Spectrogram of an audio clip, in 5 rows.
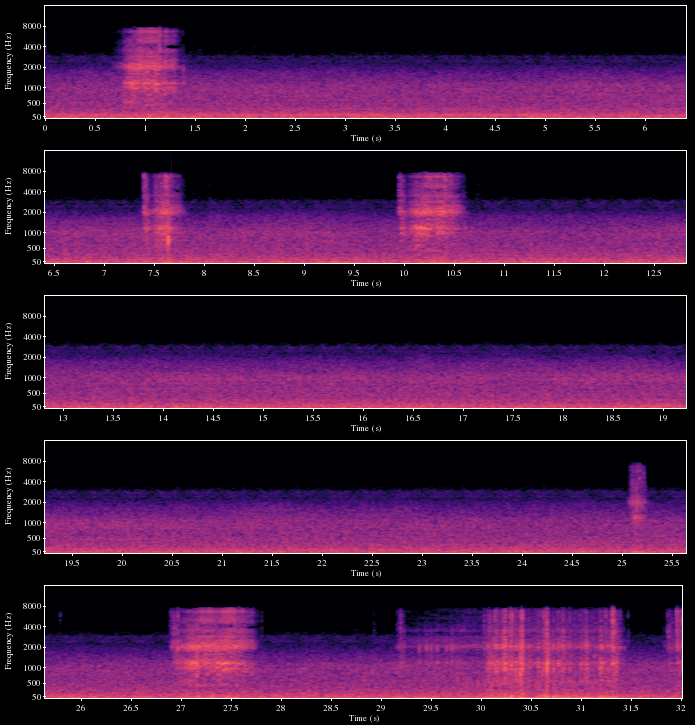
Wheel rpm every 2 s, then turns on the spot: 10, 0, 0, 0, 0, 10, 0, 0, 0, 0, 0, 0, 0, 10, 0, 10.
none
